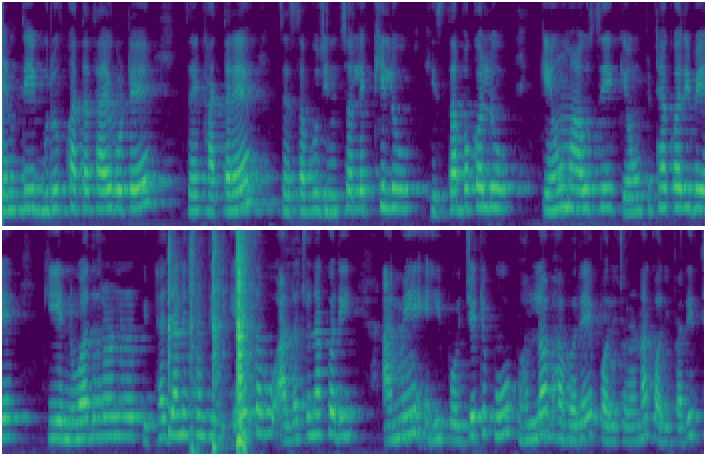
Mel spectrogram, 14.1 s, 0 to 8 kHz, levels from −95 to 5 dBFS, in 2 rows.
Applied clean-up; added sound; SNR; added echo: classical method log-MMSE.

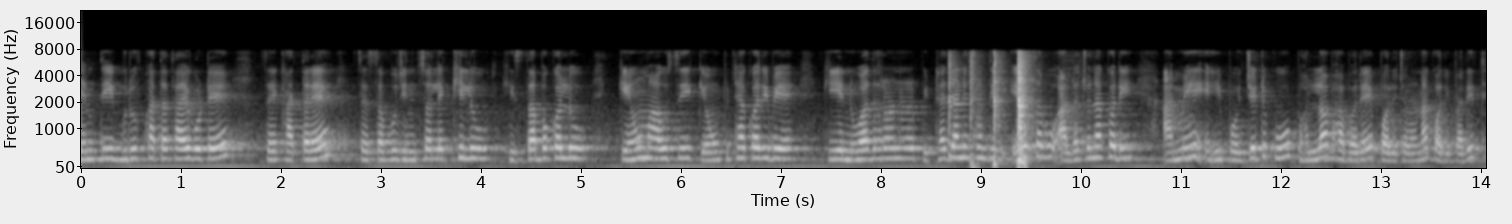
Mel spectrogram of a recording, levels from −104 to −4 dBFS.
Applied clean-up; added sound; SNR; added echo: none; Zipper (clothing); -4 dB; none.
